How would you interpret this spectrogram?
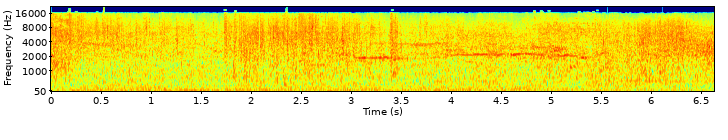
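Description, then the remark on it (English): A loud explosion as a burning missile smashes through the wooden stairs above a dock, splintering and cracking timber amid a dense, roaring rumble that holds steady for several seconds, with no voices. “And then it streaked over Kip's head and smashed the wood stairs above the dock.”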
